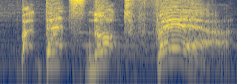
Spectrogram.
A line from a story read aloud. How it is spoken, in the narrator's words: I shouted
